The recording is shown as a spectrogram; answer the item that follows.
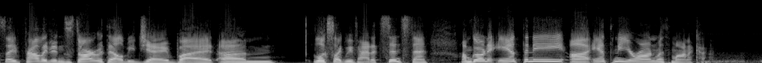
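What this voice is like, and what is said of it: Brooklyn New York accent. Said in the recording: “he was Sheepshead Bay. Can you tell? I'm trying to get over my accent. No, you can tell... Your accent's great.”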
